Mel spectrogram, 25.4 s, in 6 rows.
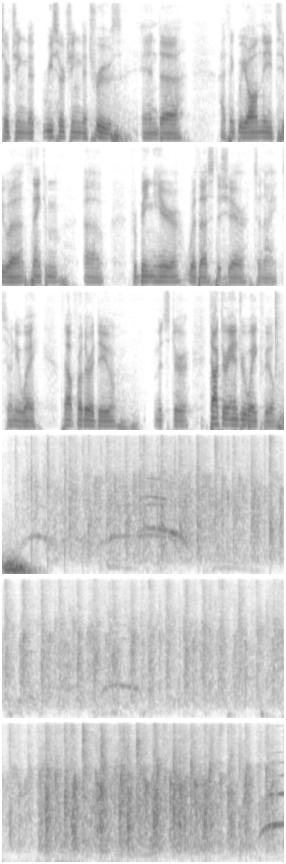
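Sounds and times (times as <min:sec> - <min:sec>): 
speech: 0:00.0 - 0:13.2
audience applause: 0:12.9 - 0:25.3
faint voices and cheers: 0:13.0 - 0:15.7, 0:17.2 - 0:19.4, 0:25.0 - 0:25.3.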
